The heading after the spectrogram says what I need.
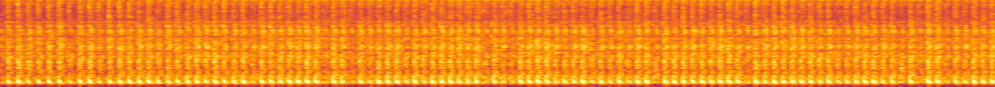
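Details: Rebuilt Yamaha Vega (Crypton) single-cylinder engine with balancer, running on the bench without a frame after a rebored cylinder and a larger carburetor: even idle about four beats per second with a light steady rattle from the upper engine, which the builder attributes to the balancer.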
